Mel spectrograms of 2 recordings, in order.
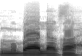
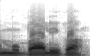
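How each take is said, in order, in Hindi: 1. 'l' के बाद का स्वर 'a' की आवाज़ है। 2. 'l' के बाद का स्वर 'i' की आवाज़ है। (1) "दुरुस्त लफ्ज़" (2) "लफ्ज़ बोलते हैं"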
